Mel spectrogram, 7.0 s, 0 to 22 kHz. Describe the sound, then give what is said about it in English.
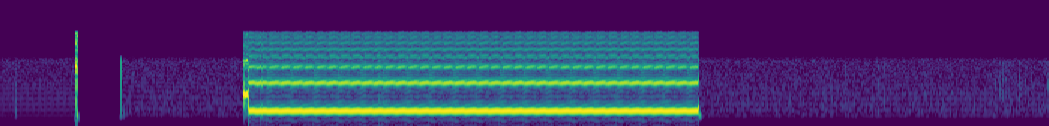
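A loud, steady electronic alert tone sounds for about three seconds over a faint radio hiss, preceded by a couple of sharp clicks: a dispatch paging tone on a radio channel alerting an air medical crew to an inter-hospital response. “Go 3 Air, stand by for tones.”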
